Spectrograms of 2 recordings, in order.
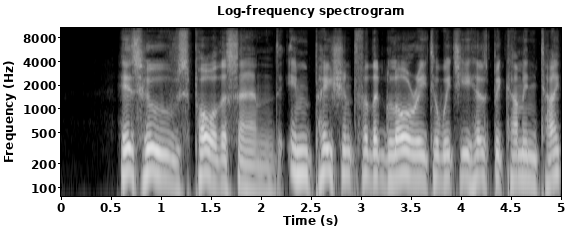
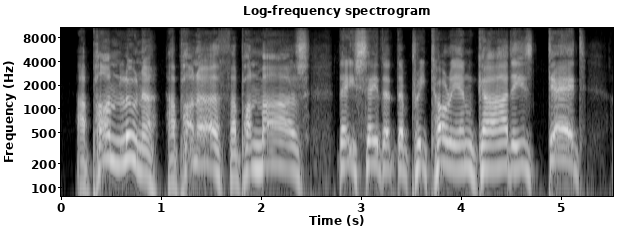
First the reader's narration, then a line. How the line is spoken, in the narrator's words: I shout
